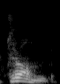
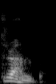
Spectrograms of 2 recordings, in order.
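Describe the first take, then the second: First: The vowel is an 'o' sound. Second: The vowel is an open 'a' sound.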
